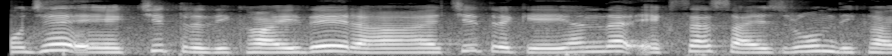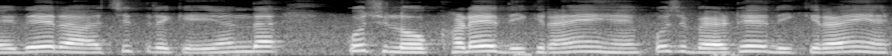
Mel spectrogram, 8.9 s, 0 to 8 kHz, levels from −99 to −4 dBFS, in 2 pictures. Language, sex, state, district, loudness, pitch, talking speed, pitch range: Hindi, female, Madhya Pradesh, Katni, -14 LUFS, 230 Hz, 200 wpm, 220-270 Hz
